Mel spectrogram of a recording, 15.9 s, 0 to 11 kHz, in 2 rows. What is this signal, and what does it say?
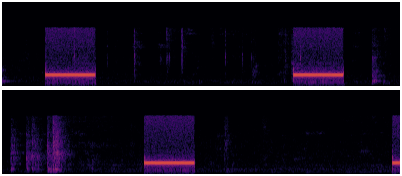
Ringback tone (China, 450 Hz).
